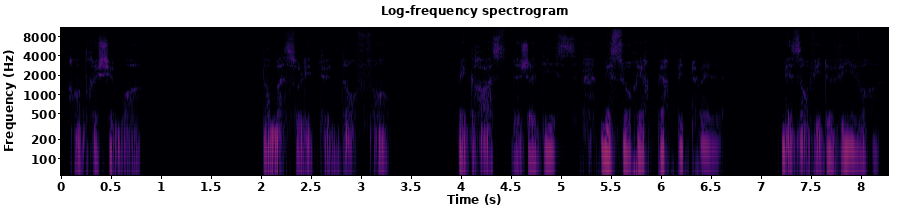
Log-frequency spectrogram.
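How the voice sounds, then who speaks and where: A man recites poetry in a low, very husky voice with a gravelly edge. His delivery is theatrical and slow, moving between breathy murmurs and forceful swells. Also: big pitch swings, dry recording, clean studio sound. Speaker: poetry reader.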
